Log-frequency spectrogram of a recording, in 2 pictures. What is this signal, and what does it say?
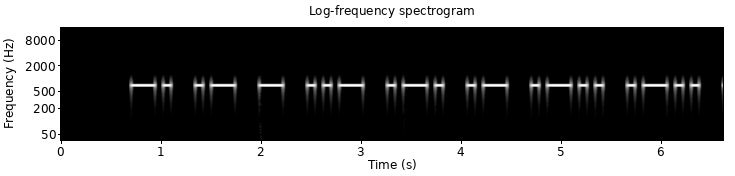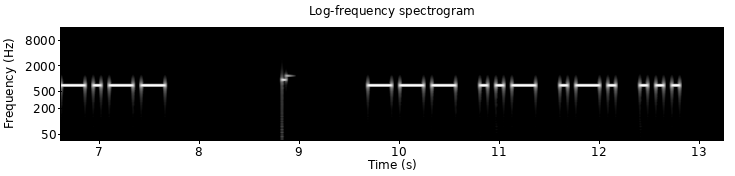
Morse code, heard as a keyed tone, about 15 wpm, 700 Hz. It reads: NATURALLY OURS
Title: Sentences from Top 1300 Words - New Word Drill Alt - 15wpm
